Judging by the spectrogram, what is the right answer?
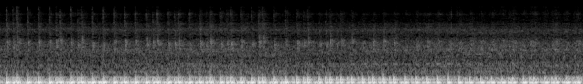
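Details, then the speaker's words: Honda VTR V-twin motorcycle with 41,000 miles, newly bought; deep, lumpy V-twin beat at steady rate, strong even exhaust pulse, no knocks or clatter; normal running. "and I'll do a video of it starting up, and I'm sure you will like the sound of it. They do sound lovely."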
